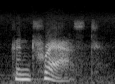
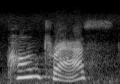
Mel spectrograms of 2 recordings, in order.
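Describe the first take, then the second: First: The stress is on the second syllable. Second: The stress is on the first syllable. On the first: It is used as a verb. "verbnya menjadi" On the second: It is used as a noun.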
